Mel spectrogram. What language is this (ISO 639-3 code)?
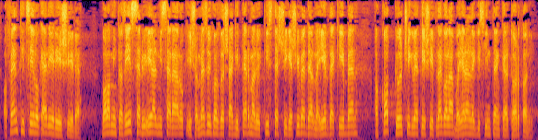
hun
